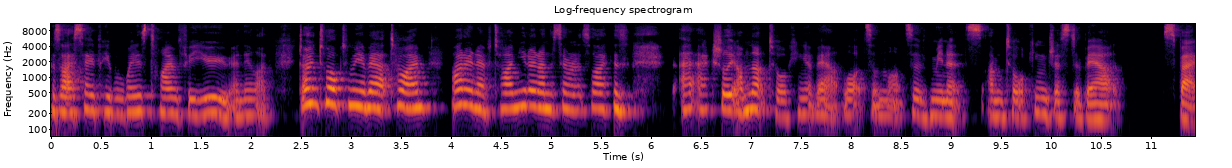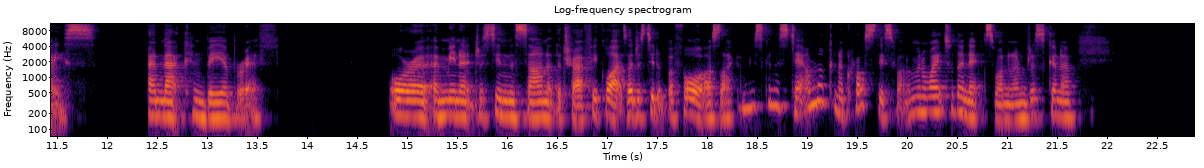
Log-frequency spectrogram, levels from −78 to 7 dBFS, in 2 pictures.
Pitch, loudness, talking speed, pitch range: 200 Hz, -24 LUFS, 240 wpm, 175-245 Hz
